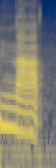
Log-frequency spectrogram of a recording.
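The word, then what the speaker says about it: 낮: Even this consonant is pronounced as t as a final consonant sound, like in the word nat, which means afternoon.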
